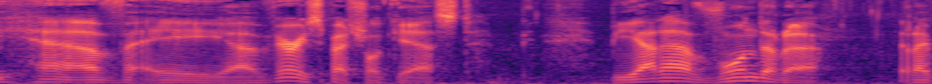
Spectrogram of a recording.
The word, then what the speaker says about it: Beate Wunderer: And today we have a very special guest, Beate Wunderer. Did I pronounce that correctly, Beate?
